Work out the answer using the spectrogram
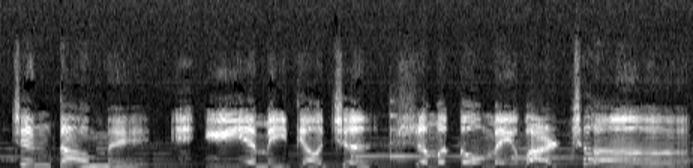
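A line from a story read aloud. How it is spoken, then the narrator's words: Crying. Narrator (Chinese): 小猫最先哭起来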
